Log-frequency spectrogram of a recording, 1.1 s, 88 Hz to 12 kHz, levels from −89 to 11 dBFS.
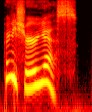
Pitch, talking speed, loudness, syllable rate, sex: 300 Hz, 155 wpm, -14 LUFS, 4.6 syllables/s, female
